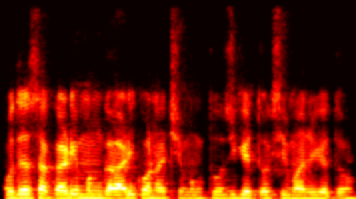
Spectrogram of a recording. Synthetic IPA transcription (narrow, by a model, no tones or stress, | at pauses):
ud̪asəkaɽiːməɡɡaɽiːkoɽ̃ajt͡ɕiːməɡ̚t̪ud͡ʑiːɡʱet̪okɕiːmad͡ʑʱiɡʱet̪o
